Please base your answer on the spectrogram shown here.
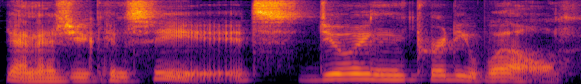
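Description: A hoarse man recovering from illness, casually walking through a live hardware demo at his desk with lots of fillers. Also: a little high, a little slow, darkish tone. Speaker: open-source hardware project lead. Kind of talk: casual screen-recorded tech demo. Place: home desk.

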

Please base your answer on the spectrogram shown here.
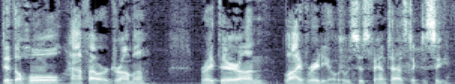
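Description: Low-voiced man chatting in an interview. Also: steady tone, a little slow, gravelly. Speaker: interview guest, old-time radio collector and restorer. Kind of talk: casual radio interview talk.

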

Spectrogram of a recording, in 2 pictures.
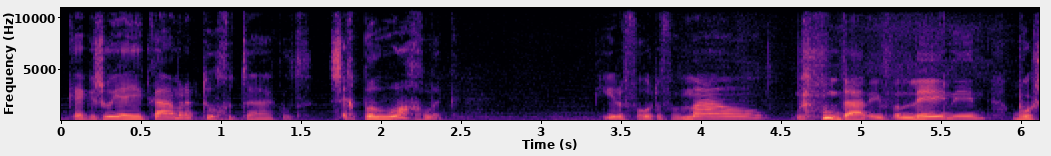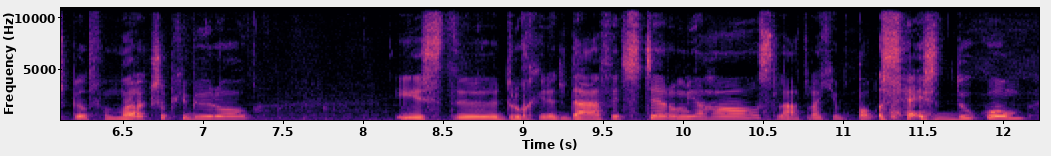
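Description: An actress playing a mocking, sharp-tongued sister in a radio play, needling and scornful. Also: female voice, mid-range voice, lively intonation, moderate pace, natural voice.

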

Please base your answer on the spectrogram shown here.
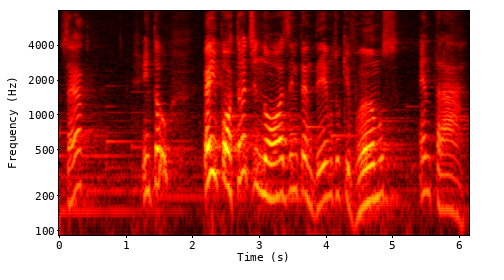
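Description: Older Brazilian man preaching, high gravelly voice, long hall echo, faint music behind. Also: slow pace. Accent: Brazilian Portuguese. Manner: joking, animated, asks the crowd questions. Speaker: pastor. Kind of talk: humorous marriage talk to couples. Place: church stage, large hall. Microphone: handheld microphone.

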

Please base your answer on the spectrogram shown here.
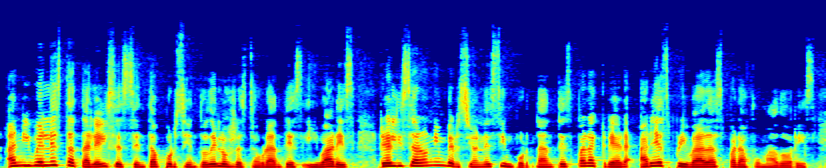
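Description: A woman reporter reading a scripted news report in a steady, formal way. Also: mid-range voice, moderate pace, hardly any pauses.

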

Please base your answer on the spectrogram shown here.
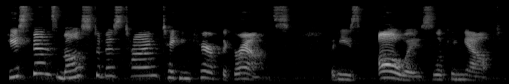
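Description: A woman's voice: sits high, big pitch swings, measured pace, sharp tone, full character voice. A woman voicing a bold, streetwise female pigeon who leads her flock, talking in an emphatic, colloquial, bossy way in a children's storybook.

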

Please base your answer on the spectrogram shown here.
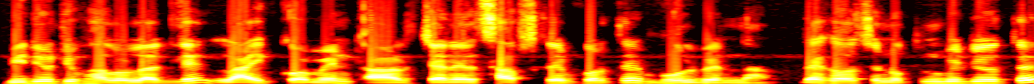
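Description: A man's voice: mid-range voice, fairly even intonation, fast, no echo, muffled recording. A man with a Bangladeshi accent narrating a step-by-step phone tutorial, instructing viewers directly as the presenter.

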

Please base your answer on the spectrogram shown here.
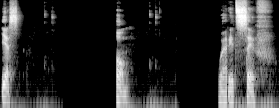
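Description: A man streaming a visual novel, reading aloud and commenting casually in a halting way. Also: fairly low pitch, darkish tone, breathy edge. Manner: halting, breaks off to react to the story. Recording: faint music behind the voice.

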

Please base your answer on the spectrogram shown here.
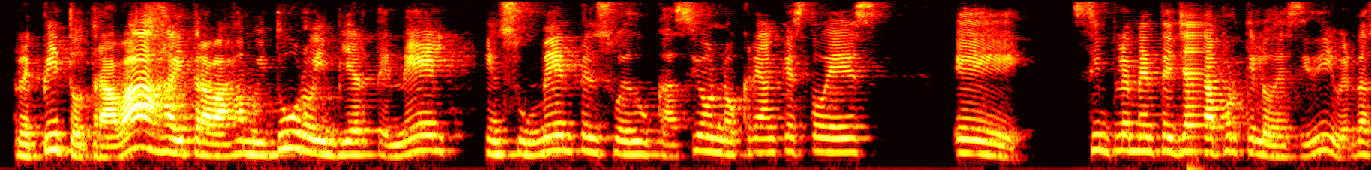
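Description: A woman in her late forties speaks as a motivational coach to an online audience. Her voice sits at a middle pitch and she is emphatic and direct, often checking in with short questions. The recording is echoey, made at a desk in a small home office. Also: a bit bright. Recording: roomy, echoing indoor sound.

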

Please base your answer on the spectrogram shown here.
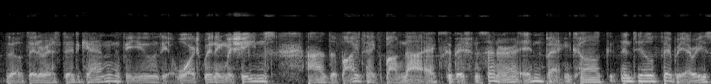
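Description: A man's voice: on the low side, fairly bright tone, a little hiss or hum, poor audio. A man presenting scripted radio news over a shortwave broadcast.

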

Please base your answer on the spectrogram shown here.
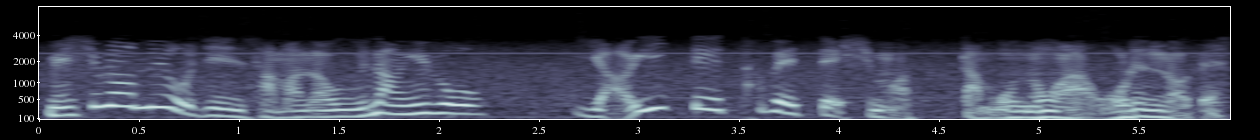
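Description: A man's voice: medium pitch, huge pitch swings, unhurried, vocal fry, heavily acted. A man voicing a respectful, well-informed samurai retainer who explains in formal old-fashioned speech in a folk tale drama. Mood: deferential. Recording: phone-like band with faint noise.

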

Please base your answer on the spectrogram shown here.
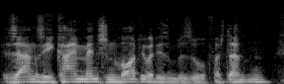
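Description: An actor playing a scheming, irritable French gentleman with a guilty secret in a radio crime play, speaking in a curt, evasive, nervy way. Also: lowish voice, quick pace. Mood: guarded, insistent. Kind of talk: radio crime drama acting.

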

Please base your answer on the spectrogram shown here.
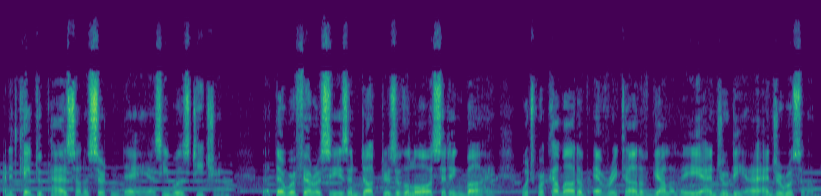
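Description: A man narrating dramatized scripture as a solemn, measured storyteller. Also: lowish voice, very animated, a little mellow. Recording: clear music bed behind narration. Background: music.

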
